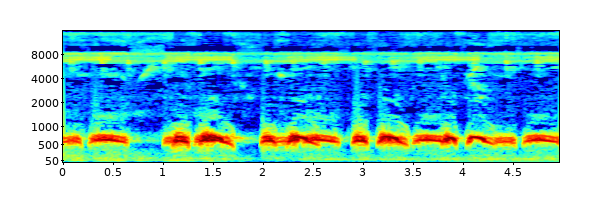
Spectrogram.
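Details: Spotted dove call used to lure wild doves: mellow low coos run close together with barely a pause, short and long notes mixed, one long coo slurring down, over a faint low rumble.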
